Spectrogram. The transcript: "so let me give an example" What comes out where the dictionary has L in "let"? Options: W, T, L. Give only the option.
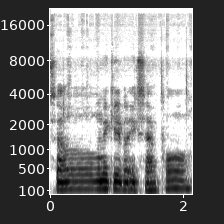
W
